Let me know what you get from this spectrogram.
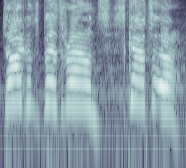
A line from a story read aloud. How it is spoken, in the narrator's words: yell out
